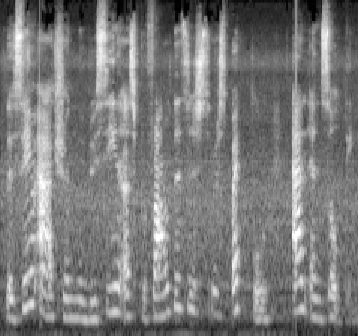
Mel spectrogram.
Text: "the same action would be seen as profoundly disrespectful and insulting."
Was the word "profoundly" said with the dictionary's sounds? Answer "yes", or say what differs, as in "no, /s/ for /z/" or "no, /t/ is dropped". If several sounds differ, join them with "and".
no, /l/ is dropped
